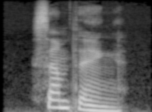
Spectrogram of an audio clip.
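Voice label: "something", female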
